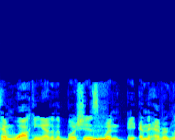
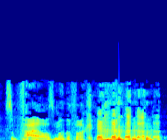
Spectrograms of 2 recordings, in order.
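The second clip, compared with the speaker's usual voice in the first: drawn-out, louder last word through laughter; laughing catchphrase riff; 5 semitones higher, 8 dB louder, slower than usual. Acted. Host topping his own running joke, laughing through it. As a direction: crack up while doing the one-liner.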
